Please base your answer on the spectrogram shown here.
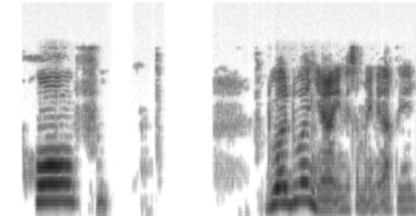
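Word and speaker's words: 豊富: Ini dibacanya hofu.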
